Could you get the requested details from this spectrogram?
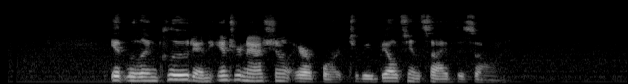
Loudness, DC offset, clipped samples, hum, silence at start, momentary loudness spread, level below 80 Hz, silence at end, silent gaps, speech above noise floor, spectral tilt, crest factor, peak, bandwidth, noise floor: -27 LUFS; under 0.1%; under 0.1%; none; 1.1 s; 16 LU; -82 dBFS; 1.4 s; none; 35 dB; -5 dB/octave; 18 dB; -10 dBFS; 11 kHz; -62 dBFS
